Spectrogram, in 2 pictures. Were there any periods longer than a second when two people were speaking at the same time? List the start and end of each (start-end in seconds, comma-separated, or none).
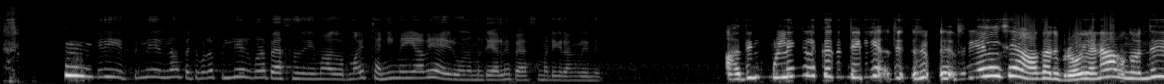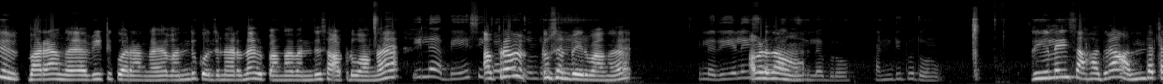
none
